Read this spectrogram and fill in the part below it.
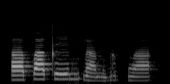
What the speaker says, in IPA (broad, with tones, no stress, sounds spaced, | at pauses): a˧ p a˦ t eː˦ n ɗ ã˨ n ɡ ə˦ kʷ ã˧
